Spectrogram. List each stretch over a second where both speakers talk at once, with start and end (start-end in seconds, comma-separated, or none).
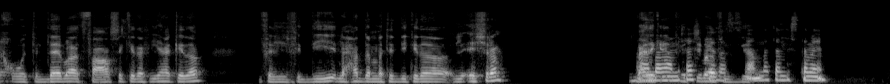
6.4-7.7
